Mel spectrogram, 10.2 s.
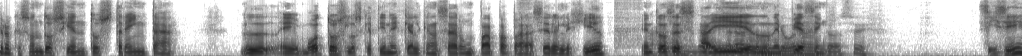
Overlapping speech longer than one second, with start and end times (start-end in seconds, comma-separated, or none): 6.5-8.3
